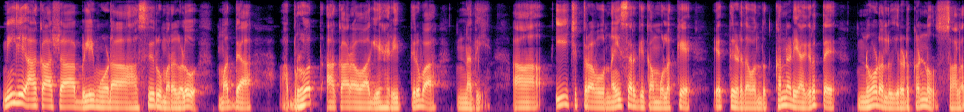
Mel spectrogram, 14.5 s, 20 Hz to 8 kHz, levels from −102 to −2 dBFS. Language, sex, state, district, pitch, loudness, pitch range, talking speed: Kannada, male, Karnataka, Bellary, 110 Hz, -14 LUFS, 100-130 Hz, 100 wpm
